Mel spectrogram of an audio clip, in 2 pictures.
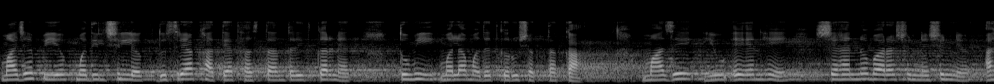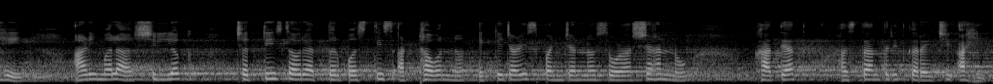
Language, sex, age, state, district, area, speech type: Marathi, female, 30-45, Maharashtra, Ahmednagar, rural, read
